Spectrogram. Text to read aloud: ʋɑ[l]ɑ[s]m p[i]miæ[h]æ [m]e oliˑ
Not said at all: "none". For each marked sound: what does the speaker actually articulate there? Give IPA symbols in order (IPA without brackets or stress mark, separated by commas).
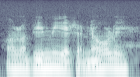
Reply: lː, none, i, s, n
